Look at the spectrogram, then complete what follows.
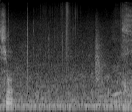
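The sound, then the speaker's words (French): Crackle of a crispy hot fritter being pulled apart by hand, a few soft, scattered crunches over a quiet background, with a brief voice at the start. “oui, ils sont tout chauds, ils sont tout, croustillants, même dans les mains, on sent que ça. On arrive à entendre là si on.”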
